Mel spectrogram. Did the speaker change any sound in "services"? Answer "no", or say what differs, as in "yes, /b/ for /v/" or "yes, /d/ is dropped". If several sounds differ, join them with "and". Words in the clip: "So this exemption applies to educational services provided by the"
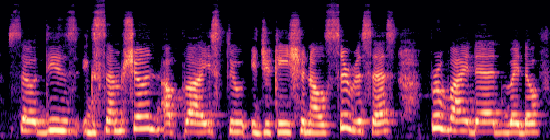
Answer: yes, /s/ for /z/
